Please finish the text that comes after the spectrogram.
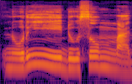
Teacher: Teruskan nuridu summa, dia tak bunyilah qalqalah dia kalau kita teruskan.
